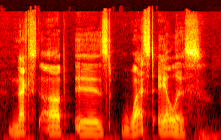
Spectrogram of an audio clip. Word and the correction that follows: West Allis: It's a Wisconsin city, so of course it doesn't make sense, but West Allis.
